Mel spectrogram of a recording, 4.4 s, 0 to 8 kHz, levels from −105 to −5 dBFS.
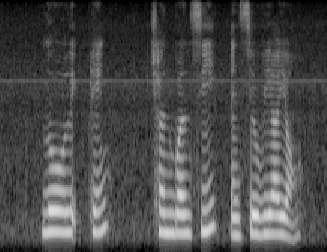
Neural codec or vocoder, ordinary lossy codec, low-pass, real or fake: none; none; none; real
